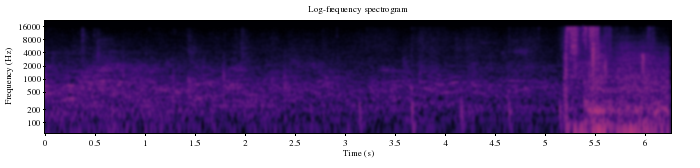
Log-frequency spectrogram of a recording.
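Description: People murmur and chatter quietly in the background.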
